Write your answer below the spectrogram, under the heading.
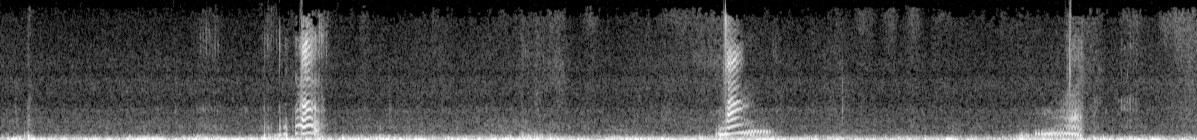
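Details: Purring female house cat wanting to be stroked, her deep rumble constant underneath three separate meows spaced roughly five seconds apart, each a short wavering cry sliding downward.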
